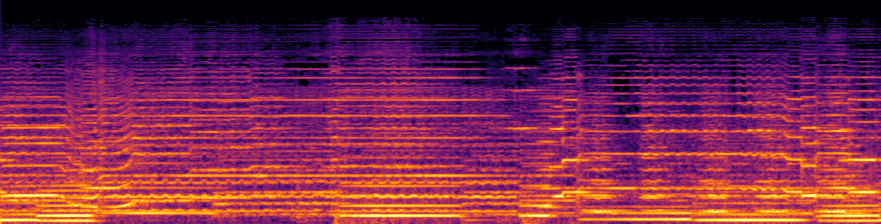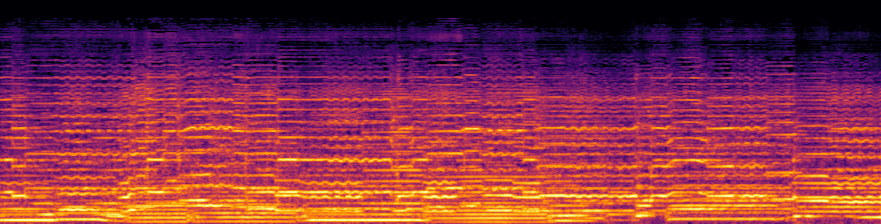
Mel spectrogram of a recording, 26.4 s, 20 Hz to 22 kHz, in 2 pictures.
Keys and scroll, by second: 12.7 ], 16.1 ], 17.0 ], 18.3 ], 18.9 ], 24.6 [, 25.9 [.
